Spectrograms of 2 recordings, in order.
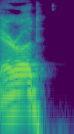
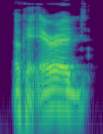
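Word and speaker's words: Arod: I missed that, but I always pronounce it A-Rod because if I say A-Rod, I think of Alex Rodriguez, the baseball player. – Okay. A-Rod.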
